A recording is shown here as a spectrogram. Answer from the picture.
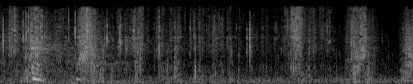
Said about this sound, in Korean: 종이 찢는 소리가 귀에 거슬렸다. 구깃구깃해진 책장이 아궁이로 들어갔다. 아궁이 속으로 들어간 찢어진 종이에서 작은 벌레가 날개를 비비는 것 같은 소리가 났다.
